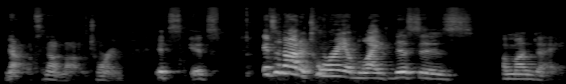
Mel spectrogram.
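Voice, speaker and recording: A woman hosting a livestream, rambling casually in an animated, theatrical, self-mocking way. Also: medium pitch, normal speed. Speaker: livestream host. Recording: echoey, roomy sound.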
